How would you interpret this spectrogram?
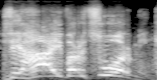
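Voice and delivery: high, loud warning; alarmed battle cry; urgent shout. Acted. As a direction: call it out over the swarm.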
